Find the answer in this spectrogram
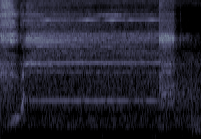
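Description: Electronic sound effect: a burst of static with a quick upward sweep, then a steady high-pitched electronic tone held for a couple of seconds, cut off by a second burst of static a little after three seconds in.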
